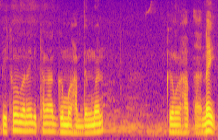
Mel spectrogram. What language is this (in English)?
Bodo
